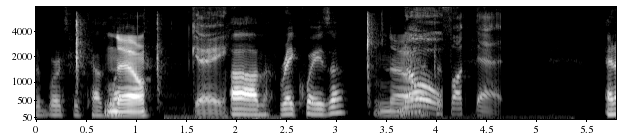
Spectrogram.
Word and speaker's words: Rayquaza: works with no gay rayquaza no and I also pronounce it correctly there we go it's Rayquaza no it's very quick it's rayquaza you uncultured [ __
